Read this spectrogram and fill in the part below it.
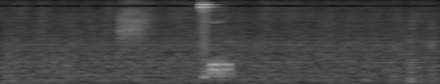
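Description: A short electronic menu beep sounds.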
